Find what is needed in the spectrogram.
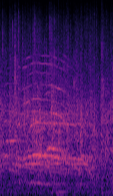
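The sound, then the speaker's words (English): A church audience applauding and cheering as the cast of an Avengers skit takes a bow: faint, steady clapping with cheering voices mixed into the crowd noise. “the entire cast took a bow and the congregation cheered wildly”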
